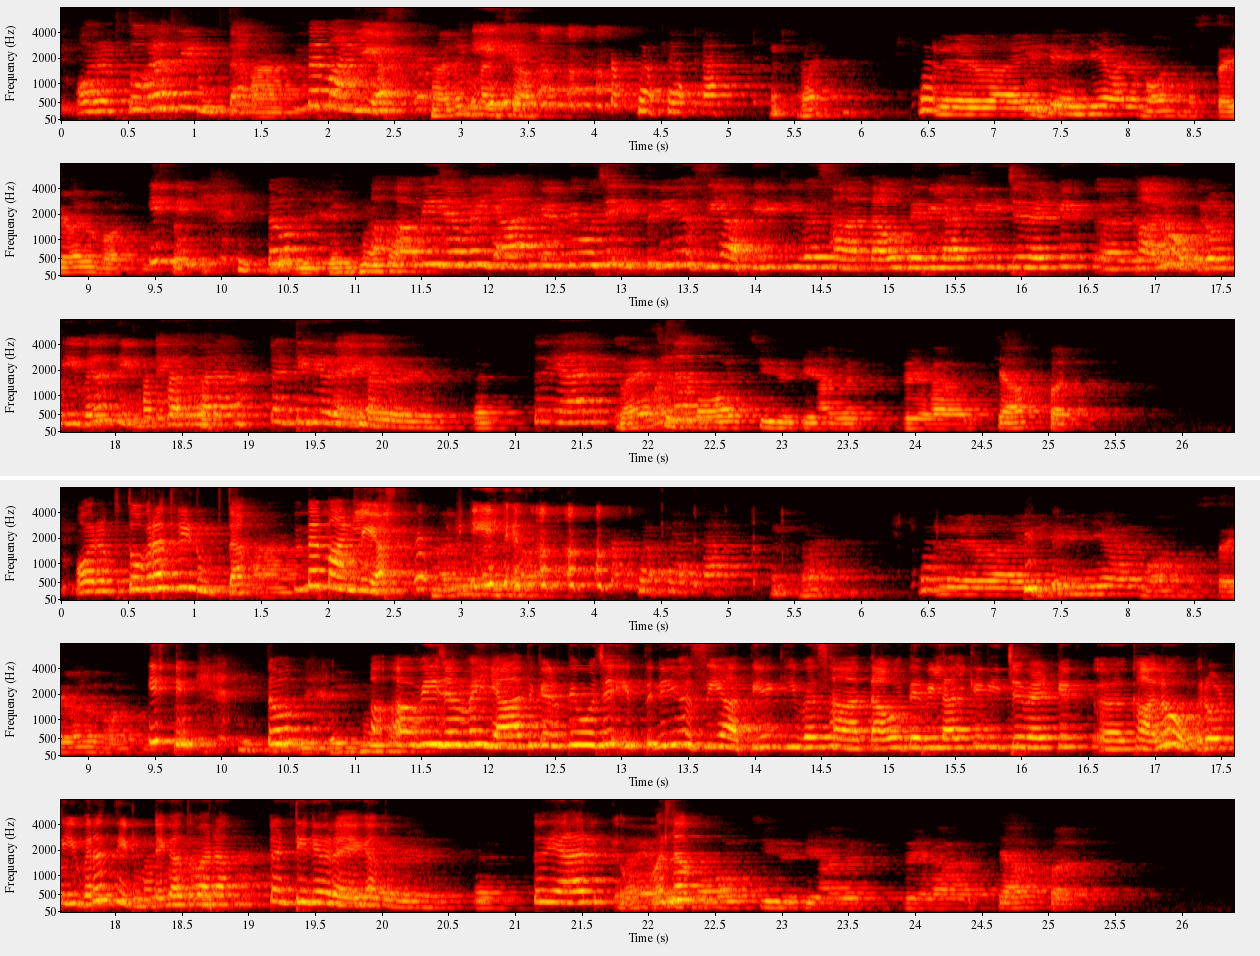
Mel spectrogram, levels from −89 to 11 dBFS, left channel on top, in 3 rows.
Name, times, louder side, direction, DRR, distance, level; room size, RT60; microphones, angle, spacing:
voice 1, 0.1-1.4 1.8-3.9 7.2-7.3 9.5-10.1 10.4-10.6 11.1-18.9 19.2-20.0 21.2-22.3, right 4 dB, 55° right, 4 dB, 0.3 m, -27 dB
voice 2, 2.8-3.6 4.3-5.0 5.3-5.7 6.4-9.8 10.1-11.4 18.2-19.0 19.8-20.8 21.8-23.6 23.9-25.1, left 4 dB, 75° left, 2 dB, 0.3 m, -32 dB
4.9 x 2.9 x 2.5 m, 1.1 s
head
